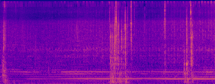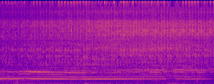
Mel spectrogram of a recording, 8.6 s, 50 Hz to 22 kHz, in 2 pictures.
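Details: 2013 Ford F-150 EcoBoost idling in park with a steady droning vibration buzz and a few sharp knocks; dealer couldn't duplicate it; also vibrates between gears when shifting.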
